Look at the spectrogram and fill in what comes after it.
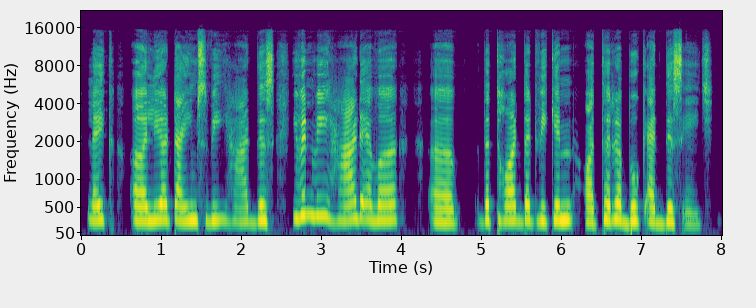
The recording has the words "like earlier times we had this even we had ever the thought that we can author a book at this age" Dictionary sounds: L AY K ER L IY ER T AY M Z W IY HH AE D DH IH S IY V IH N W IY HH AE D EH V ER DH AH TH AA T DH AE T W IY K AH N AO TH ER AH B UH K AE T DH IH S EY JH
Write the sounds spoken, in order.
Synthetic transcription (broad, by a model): L AY K ER L IY ER T AY M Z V IY HH AE D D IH S IY V IH N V IY HH AE D EH V ER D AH T AA T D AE T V IY K AH N AO T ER AH B UH K AE T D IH S EY JH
